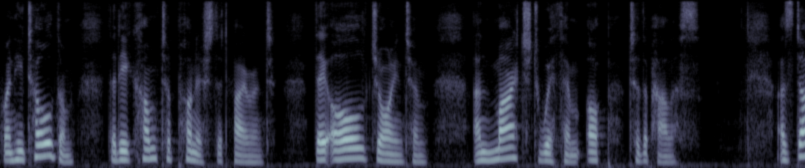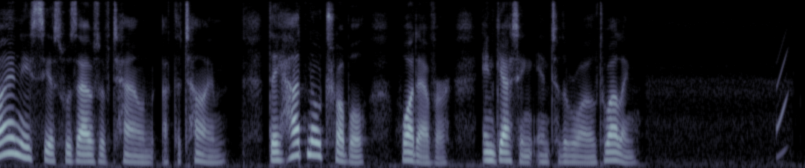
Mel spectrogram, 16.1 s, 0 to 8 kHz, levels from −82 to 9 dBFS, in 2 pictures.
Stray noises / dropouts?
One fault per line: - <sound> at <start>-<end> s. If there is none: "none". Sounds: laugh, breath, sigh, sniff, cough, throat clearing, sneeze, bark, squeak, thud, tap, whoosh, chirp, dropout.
- dropout at 2.3-2.3 s
- chirp at 15.8-15.9 s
